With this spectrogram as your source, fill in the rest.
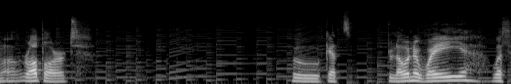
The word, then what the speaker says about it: Robert: Because in German you wouldn't pronounce it Robert, it would be Robert.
